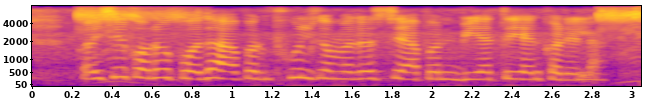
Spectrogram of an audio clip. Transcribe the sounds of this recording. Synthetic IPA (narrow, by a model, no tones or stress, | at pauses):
kʌjsekʌnopod̪ʱaːpʌnpʰulkemʌd̪ʌd̪seapʌnbijat̪ʌjarkʌɾela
